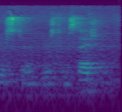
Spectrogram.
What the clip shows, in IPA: ˈjuːstən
